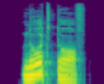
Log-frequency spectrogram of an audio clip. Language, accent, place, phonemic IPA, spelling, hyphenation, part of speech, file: German, Germany, Berlin, /ˈnoːtˌdʊʁft/, Notdurft, Not‧durft, noun, De-Notdurft.ogg
- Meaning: 1. necessity 2. call of nature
